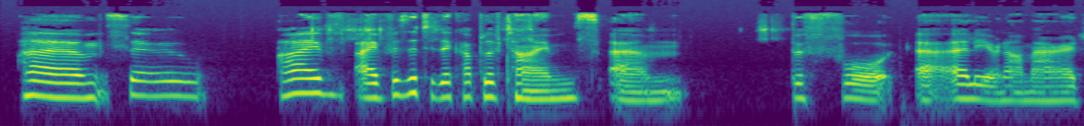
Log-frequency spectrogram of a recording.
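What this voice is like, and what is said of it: British accent. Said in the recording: “you are British, as some listeners may have caught just by your accent”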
